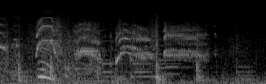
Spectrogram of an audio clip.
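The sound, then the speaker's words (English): A bird chirps at night outside a window in a quick run of varied, whistly calls with rising and falling notes, clear, with no one talking over it. “It's that goddamn bird outside my goddamn window. What the hell kind of devil bird chirps at night?”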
